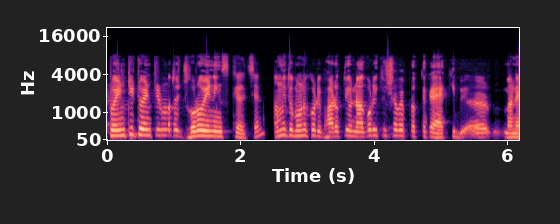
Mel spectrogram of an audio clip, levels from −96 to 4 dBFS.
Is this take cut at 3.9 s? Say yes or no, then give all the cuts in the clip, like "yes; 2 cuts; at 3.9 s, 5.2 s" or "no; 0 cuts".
no; 1 cut; at 2.4 s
